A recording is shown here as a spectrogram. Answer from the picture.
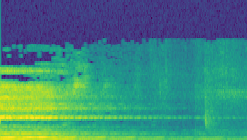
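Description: A man's voice in melodic Quran recitation (tajweed), holding the final drawn-out syllable of a verse as one long steady note. The note fades away gradually during the second half.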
